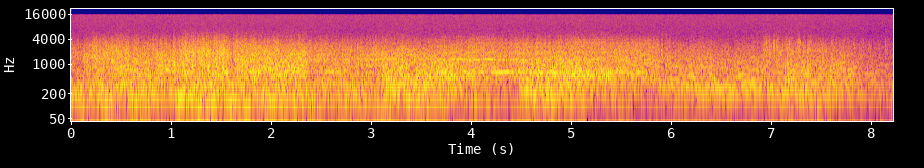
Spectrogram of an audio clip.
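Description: Naval anti-aircraft gunfire and bursting shells, a dense continuous barrage on an old newsreel soundtrack, easing slightly near the end.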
